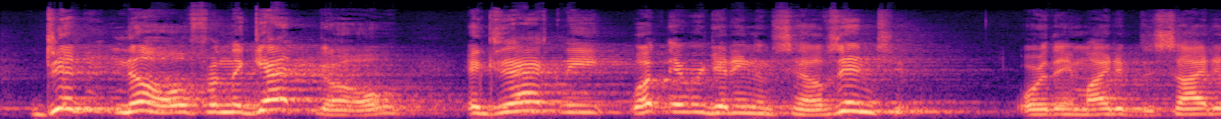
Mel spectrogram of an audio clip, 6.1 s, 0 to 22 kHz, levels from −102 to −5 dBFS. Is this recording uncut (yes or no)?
yes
